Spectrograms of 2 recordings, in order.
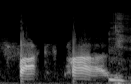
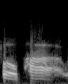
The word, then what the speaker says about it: faux pas: he pronounced fox pas. And his snooty classmate quickly rebutted him, saying, oh, you mean faux pas, with her nose held high in the air.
